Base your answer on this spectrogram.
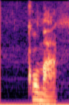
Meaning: comma
- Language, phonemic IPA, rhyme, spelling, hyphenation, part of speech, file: Dutch, /ˈkɔ.maː/, -ɔmaː, komma, kom‧ma, noun, Nl-komma.ogg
